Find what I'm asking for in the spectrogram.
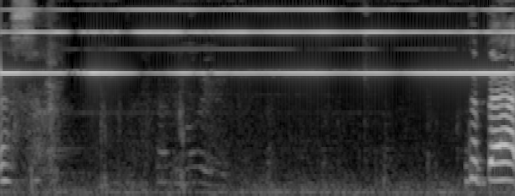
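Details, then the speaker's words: Continuous high-pitched electronic alarm from a hospital bed in the emergency room with brief voices asking how to switch it off; patient in severe lower back pain, bed won't go down. "it won't go down oh it's the alarm how do you switch it off"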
